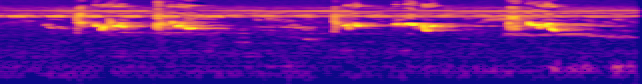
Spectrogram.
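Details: Sooty-headed bulbuls after dawn around houses: four or five short, slurred, warbling phrases about half a second apart, set against a steady shrill buzz of insects.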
